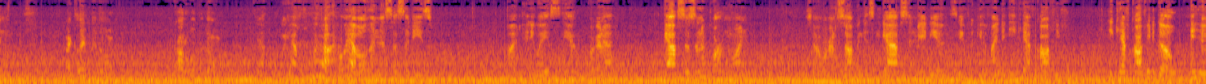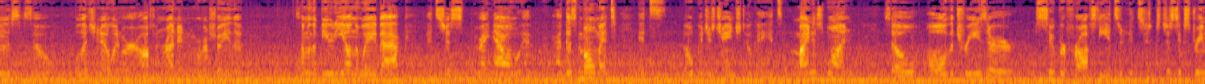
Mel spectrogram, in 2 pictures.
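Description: Steady low road and engine rumble inside the cabin of a moving car, with voices talking over it.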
